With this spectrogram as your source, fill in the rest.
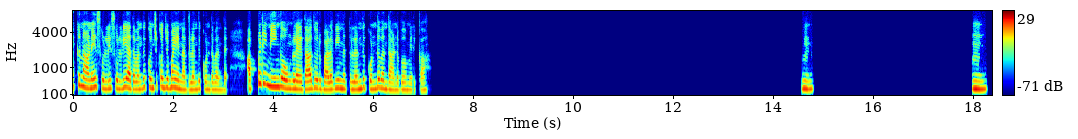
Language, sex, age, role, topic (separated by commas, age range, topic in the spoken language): Tamil, female, 30-34, host, உங்கள் வலிமைகளையும் பலவீனங்களையும் நீங்கள் எப்படிக் கண்டுபிடிக்கிறீர்கள்?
